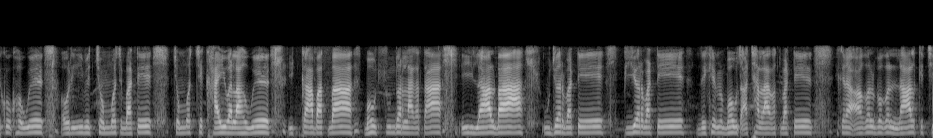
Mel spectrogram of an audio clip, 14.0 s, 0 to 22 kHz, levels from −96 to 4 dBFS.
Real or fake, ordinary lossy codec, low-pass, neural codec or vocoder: real; none; 5.4 kHz; none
